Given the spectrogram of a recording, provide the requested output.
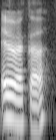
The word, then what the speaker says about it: Eureka: did you say Eureka Eureka 7. It's I think that that's probably what the English pronunciation for it was if I had to guess. But it it's it's Erica. That's why I was so confused.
